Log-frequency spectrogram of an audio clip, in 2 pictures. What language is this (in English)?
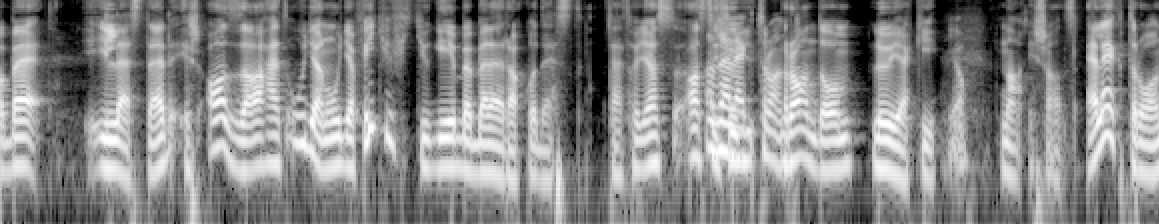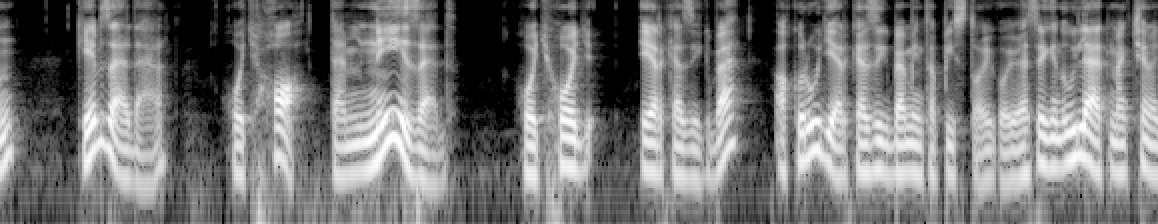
Hungarian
